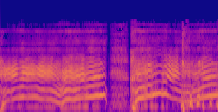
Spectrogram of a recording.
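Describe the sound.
A person imitates a cat's yowl with two loud, long, wavering, drawn-out vocal howls separated by a brief pause.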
